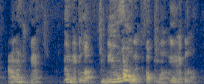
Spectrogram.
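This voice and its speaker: Someone speaks at a moderate pace in a Gyeongsang accent. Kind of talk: casual prank video talk.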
